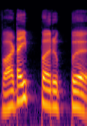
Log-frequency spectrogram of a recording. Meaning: salad of green gram split and soaked in water
- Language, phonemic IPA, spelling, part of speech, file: Tamil, /ʋɐɖɐɪ̯pːɐɾʊpːɯ/, வடைப்பருப்பு, noun, Ta-வடைப்பருப்பு.ogg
